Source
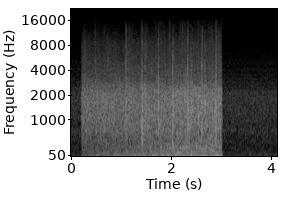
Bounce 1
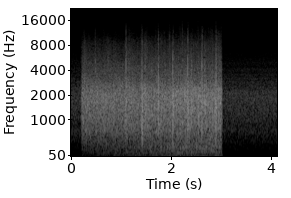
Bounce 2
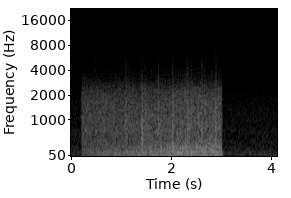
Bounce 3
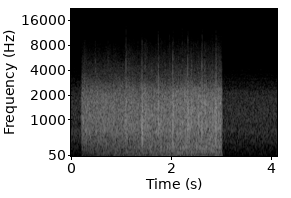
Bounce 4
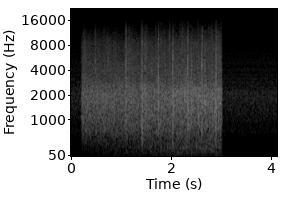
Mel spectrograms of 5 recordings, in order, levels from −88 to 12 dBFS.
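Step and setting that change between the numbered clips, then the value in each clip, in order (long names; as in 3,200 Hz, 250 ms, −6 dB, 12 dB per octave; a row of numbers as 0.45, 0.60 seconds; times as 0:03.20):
resonant band-pass, frequency: 2,800, 110, 780, 7,800 Hertz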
